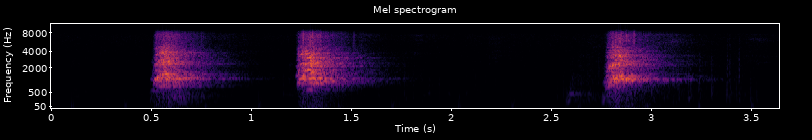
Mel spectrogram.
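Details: Dog barks while a Corgi and a Scottish Terrier play: three sharp, loud barks, the first two close together and the third after a pause of more than a second, each fading quickly, with faint quiet scuffling between them.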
